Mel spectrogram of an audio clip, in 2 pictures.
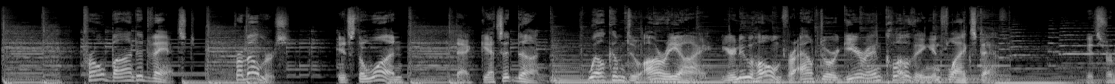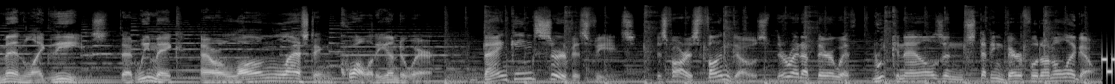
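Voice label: commercial voice over mellow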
